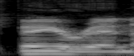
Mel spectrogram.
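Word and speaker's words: Bellerín: any ex you know bellerin was one where we speak you know we knew him as bellerin and then he was bayin and that's just odd so let's not do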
